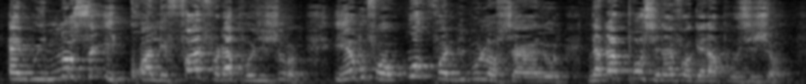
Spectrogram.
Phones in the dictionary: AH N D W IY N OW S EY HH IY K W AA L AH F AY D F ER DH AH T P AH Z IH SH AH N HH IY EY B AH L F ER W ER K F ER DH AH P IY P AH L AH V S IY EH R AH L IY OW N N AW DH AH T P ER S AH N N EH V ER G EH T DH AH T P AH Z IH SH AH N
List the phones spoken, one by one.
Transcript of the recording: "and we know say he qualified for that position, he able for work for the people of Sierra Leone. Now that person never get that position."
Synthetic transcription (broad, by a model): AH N W IY N OW S EY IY K W AA L AH F AY D F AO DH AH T P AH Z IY SH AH N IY EY B AH L F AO W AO K F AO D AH P IY P AH L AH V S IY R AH L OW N N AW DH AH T P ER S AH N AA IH F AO G EH T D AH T P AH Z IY SH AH N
